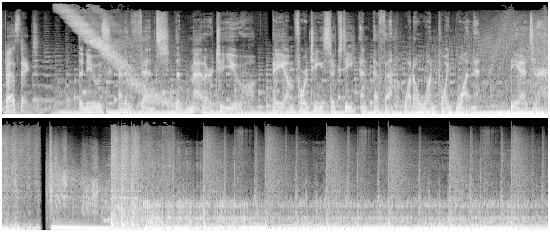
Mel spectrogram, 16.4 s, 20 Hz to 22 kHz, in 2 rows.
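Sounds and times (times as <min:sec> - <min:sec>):
speech: 0:00.0 - 0:08.5
car engine starting and rumbling: 0:09.8 - 0:16.3.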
